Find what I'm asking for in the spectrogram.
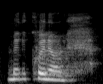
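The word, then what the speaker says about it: menaquinone: And how do you pronounce its scientific name, minoquinone? – Minoquinone. – Okay. – Yeah, minoquinone.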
